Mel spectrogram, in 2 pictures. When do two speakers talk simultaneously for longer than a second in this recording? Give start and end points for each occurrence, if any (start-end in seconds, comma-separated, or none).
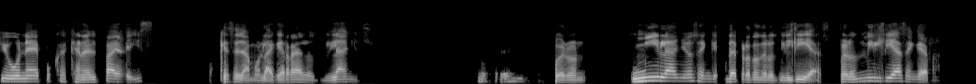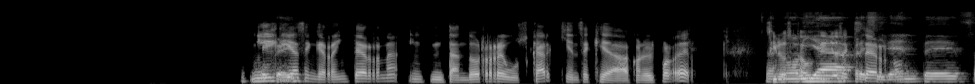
17.4-18.8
